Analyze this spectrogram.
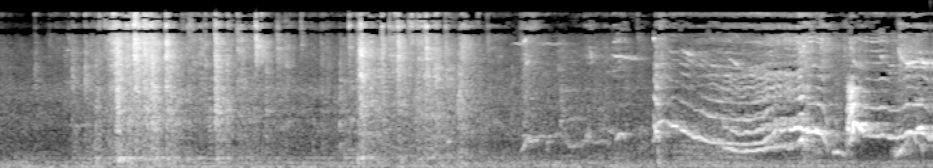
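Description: XL American bully puppies in a wire crate, with a few seconds of scratchy scuffling noise, then high, wavering whining and whimpering cries from about halfway through.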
